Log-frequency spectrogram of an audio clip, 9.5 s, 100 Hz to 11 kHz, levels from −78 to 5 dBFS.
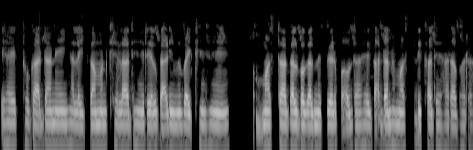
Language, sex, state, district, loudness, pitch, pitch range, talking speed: Chhattisgarhi, male, Chhattisgarh, Jashpur, -24 LUFS, 110 Hz, 110-115 Hz, 160 wpm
